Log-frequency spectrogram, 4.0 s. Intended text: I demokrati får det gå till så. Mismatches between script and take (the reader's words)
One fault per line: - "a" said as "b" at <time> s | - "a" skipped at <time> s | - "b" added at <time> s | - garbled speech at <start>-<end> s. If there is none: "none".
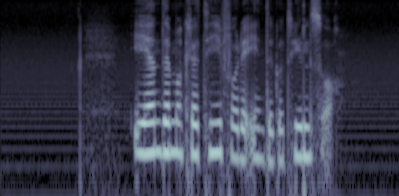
- "en" added at 1.4 s
- "inte" added at 2.5 s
